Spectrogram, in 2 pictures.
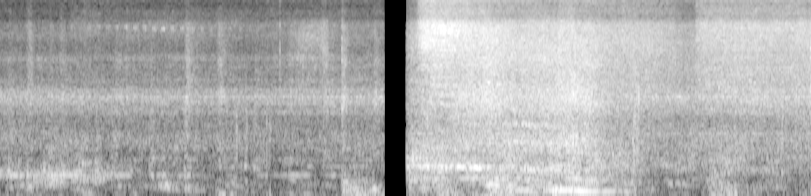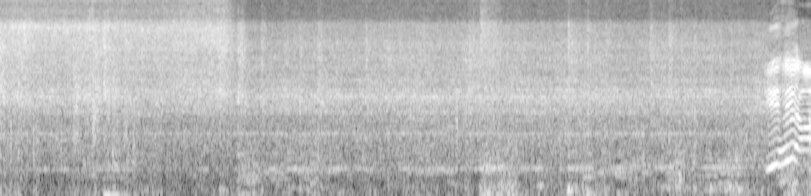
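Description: An Amrit Bharat Express passenger train rounding a curve near a railway yard, heard as a loud, rushing rumble with rhythmic wheel clatter that surges after a brief cut and then holds steady.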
